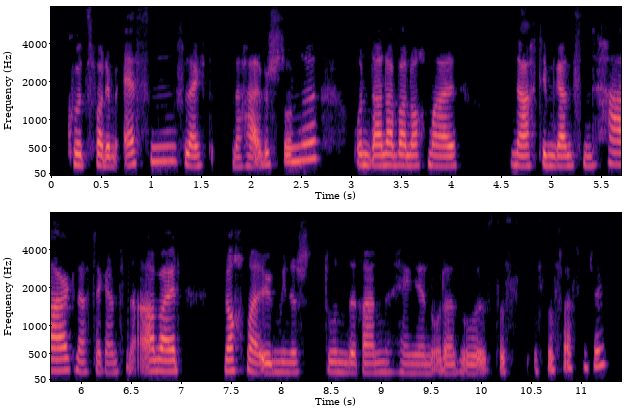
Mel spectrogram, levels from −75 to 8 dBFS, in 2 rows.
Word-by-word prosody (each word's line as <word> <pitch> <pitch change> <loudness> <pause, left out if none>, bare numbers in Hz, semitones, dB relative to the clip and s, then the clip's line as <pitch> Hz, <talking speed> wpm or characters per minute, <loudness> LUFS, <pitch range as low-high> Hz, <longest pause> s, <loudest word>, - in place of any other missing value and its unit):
kurz 195 -1 0
vor 195 - +4
dem 175 0 +2
Essen, 255 +6 -1
vielleicht 185 -4 0 0.2
'ne 170 0 -5
halbe 185 +3 +2
Stunde 280 +7 +1 0.3
und 195 0 +1
dann 185 +1 +6
aber 190 0 +5
nochmal 185 -1 +2 0.5
nach 185 -2 +3
dem 185 -2 +1
ganzen 180 0 +2
Tag, 205 +1 +3
nach 180 -1 -3
der 175 -1 -6
ganzen 170 +1 -8
Arbeit 195 -1 +3 0.4
nochmal 195 -3 +2
irgendwie 175 +2 0
'ne 175 0 -2
Stunde 175 -1 -5
ran 165 +1 0
hängen 160 -2 -6
oder 155 - -2
so. 160 -3 -3
Ist - - -5
das - - -4 0.2
ist - - -17
das - - -4
was - - -3
für 255 - -9
dich? 275 +4 -2
185 Hz, 185 wpm, -24 LUFS, 175-200 Hz, 0.5 s, dann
